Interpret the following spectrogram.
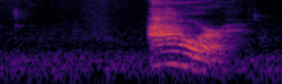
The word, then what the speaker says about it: hour: The H is silent. Hour, herb.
